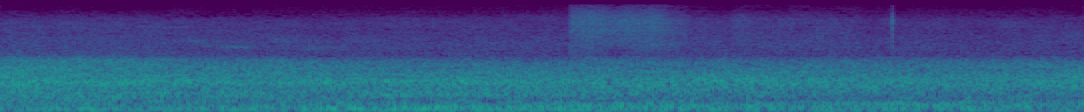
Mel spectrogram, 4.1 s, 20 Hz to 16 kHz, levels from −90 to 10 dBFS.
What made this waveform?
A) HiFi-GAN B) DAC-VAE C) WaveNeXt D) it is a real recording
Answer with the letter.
B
